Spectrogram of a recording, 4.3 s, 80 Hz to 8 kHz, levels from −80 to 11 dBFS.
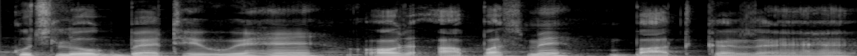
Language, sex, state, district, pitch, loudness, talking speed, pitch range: Hindi, male, Bihar, Patna, 115 Hz, -18 LUFS, 165 wpm, 100-130 Hz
